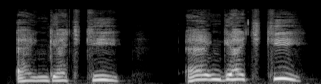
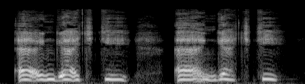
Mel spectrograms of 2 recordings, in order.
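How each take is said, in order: First: Slow, high, loud pleading cries from underground; a trapped spirit calling out to be freed, drawn out and loud; muffled trapped cry. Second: Slow, higher, loud wailing plea; plaintive muffled cry.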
